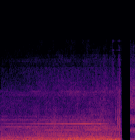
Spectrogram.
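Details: Plant of an electronics manufacturer heard from homes behind it: steady high whistle over a continuous low rumble, non-stop day and night; loud industrial machinery whistle.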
